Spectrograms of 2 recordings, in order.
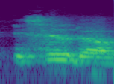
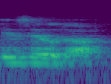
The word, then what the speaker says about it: Isildur: Note that it is Isildur with an S, not Isildur.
